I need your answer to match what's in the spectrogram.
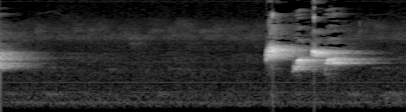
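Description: A red-whiskered bulbul gives a bright, liquid phrase of a few quick whistled notes, rising then dipping, after the fading end of an earlier note. Nothing else is heard.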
